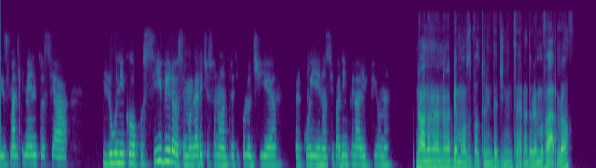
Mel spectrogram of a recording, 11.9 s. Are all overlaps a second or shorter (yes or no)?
yes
